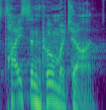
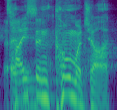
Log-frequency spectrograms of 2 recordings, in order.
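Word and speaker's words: Taisun Phommachanh: So it's Taisun. That's pronounced Tyson. And Phommachanh. So it's Tyson Pumachan. Really? TP. Tyson Pumachan.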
